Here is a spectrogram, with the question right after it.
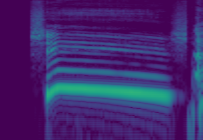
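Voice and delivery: sheesh said in the trendy slang intonation. Showing a guest who isn't on TikTok how the slang word is said, TikTok 'sheesh' inflection. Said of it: "you have to say it like this".

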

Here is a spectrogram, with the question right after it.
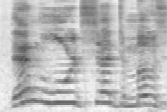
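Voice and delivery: yelling, very loud, high-pitched. Reading aloud from Exodus fourteen to the group: yelling. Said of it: "You don't have to yell".

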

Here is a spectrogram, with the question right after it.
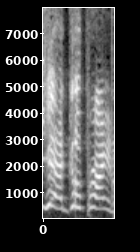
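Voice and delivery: very high, squealing, excited cheering. Retelling own cheer when a friend took their pick: imitating own excited cheer. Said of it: "I was all excited. I'm like".

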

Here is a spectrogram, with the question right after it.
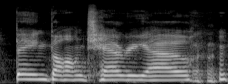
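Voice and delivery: put-on british accent. Introducing a segment about a trip to London, in a put-on British accent. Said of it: "Your accent is awesome".

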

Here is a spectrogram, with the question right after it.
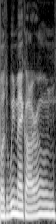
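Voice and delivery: put-on Russian accent. Quoting what she said, the speaker slips into the accent again: Russian accent. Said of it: "I did it again".

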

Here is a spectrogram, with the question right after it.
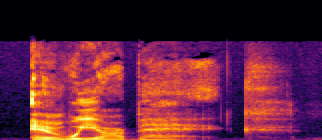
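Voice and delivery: smooth jazz radio host delivery. Podcast host returning from a short break, in a smooth jazz voice. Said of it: "Had to hit y'all with that smooth jazz voice".

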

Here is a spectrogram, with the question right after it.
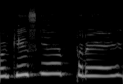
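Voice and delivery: heavy, mad sarcasm in a very high voice. Imitating Lola asking something, being mad sarcastic: Lola voice, mad sarcastic. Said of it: "she's being mad sarcastic".

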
